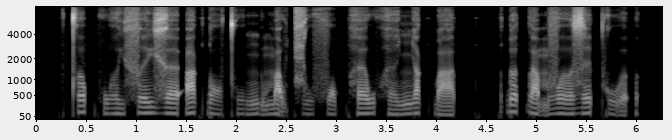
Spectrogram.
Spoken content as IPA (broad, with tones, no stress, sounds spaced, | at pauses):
t̪ʰ ə˦˥ p̚ h w ə̤˨˩ j f e˧ j ɣ ɛ˧ ʔ a˦˥ k̚ ɗ ɔ̤˨˩ t̪ʰ ṳ˨˩ ŋ ɨ̰˧˨ m a̰˧˨ w t͡ɕ ṳ˨˩ f ɔ˨˩ p̚ h ɛ˧ w h ɛ̤˨˩ ɲ a˦˥ k̚ ɓ a˨˩ t̚ | ɗ ə˦˥ t̚ l a̰˧˨ m v əː˧ z e˦˥ t̚ k ṵ˧˨ ə̯ ʔ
